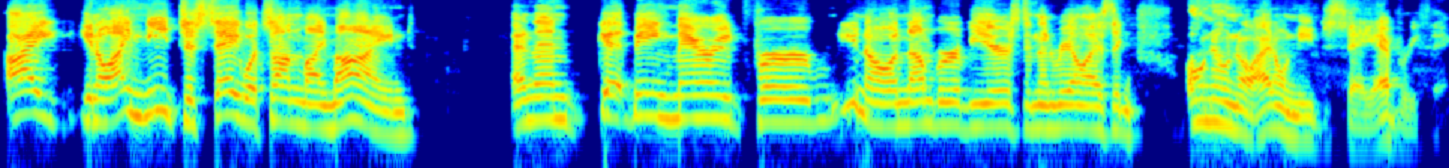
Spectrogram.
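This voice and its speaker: A man's voice: high-pitched, lively intonation, normal speed, sharp tone, no echo. A middle-aged man from the American Midwest hosting a casual, reflective conversation, rambling and restarting his sentences and swearing now and then. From Illinois, US Midwest. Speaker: podcast host. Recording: slightly muffled dry recording.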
